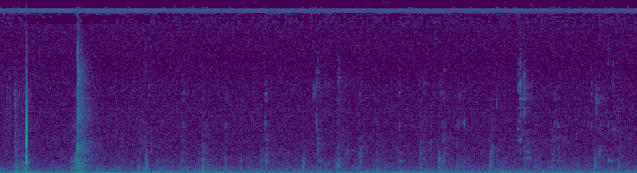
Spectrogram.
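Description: Close-miked chewing of a bite of sauce-glazed fried chicken wing: quiet, scattered wet mouth clicks, with a sharper click about a third of a second in.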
